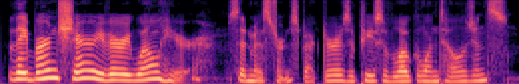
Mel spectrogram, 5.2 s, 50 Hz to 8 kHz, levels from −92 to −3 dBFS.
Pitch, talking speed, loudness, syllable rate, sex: 200 Hz, 175 wpm, -18 LUFS, 5.4 syllables/s, female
